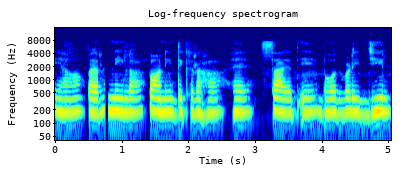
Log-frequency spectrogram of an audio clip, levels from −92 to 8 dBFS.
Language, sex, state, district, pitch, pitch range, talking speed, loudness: Hindi, male, Bihar, Jamui, 180 Hz, 180-185 Hz, 155 wpm, -36 LUFS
